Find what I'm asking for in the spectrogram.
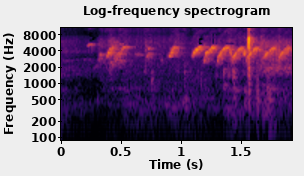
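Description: A small show songbird, a recent purchase from a national bird contest in Albacete, chirps in quick, thin, high bursts that grow busier and denser toward the end. It is close by but fairly soft, with no voices.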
